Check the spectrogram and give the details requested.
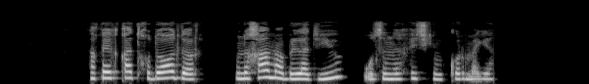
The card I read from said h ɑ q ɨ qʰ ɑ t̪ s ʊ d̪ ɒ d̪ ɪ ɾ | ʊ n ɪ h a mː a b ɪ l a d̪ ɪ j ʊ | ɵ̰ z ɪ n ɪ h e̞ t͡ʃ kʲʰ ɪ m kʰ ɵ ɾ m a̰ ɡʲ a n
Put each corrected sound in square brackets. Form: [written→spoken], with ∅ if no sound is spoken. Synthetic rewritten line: h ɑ q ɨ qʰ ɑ t̪ [s→χ] ʊ d̪ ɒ d̪ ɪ ɾ | ʊ n ɪ h a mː a b ɪ l a d̪ ɪ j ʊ | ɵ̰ z ɪ n ɪ h e̞ t͡ʃ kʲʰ ɪ m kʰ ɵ ɾ m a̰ ɡʲ a n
